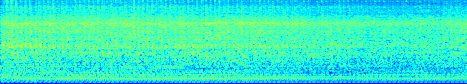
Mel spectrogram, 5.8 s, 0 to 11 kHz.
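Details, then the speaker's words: Briggs & Stratton 5-6 hp flathead lawnmower engine, tachometer reading 2160 rpm before the governor lever is bent forward: steady but low, lazy drone; governed engine speed set too low. "first okay so it was 2160 i just wanted to show you that and now we're going to twist that thing forward"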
